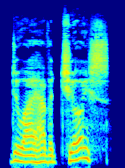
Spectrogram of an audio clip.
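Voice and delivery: rough, grudging, gruff voice. Reading a story, a helper asked to assist a borrower: gruff voice. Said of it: "in a gruff voice".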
